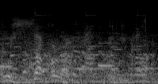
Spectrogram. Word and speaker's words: Bucephalus: It's pronounced Bucephalus.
